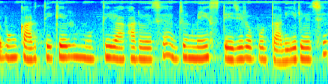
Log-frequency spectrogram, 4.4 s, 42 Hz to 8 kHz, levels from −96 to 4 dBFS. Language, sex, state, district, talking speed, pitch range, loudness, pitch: Bengali, female, West Bengal, Dakshin Dinajpur, 165 wpm, 205-225 Hz, -18 LUFS, 215 Hz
